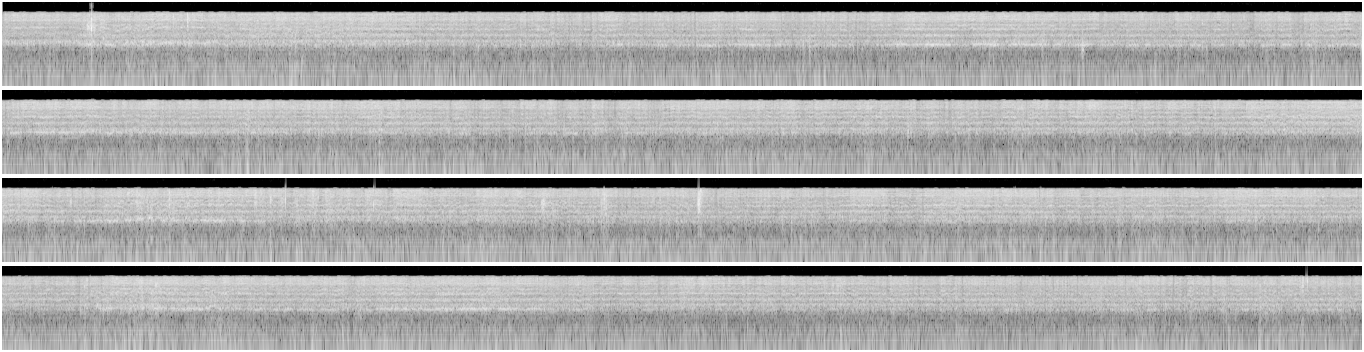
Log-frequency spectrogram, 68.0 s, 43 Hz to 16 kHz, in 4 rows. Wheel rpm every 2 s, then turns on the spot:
220, 210, 200, 210, 210, 200, 210, 210, 210, 220, 210, 210, 210, 210, 210, 210, 200, 200, 210, 210, 200, 190, 200, 200, 190, 200, 200, 200, 200, 200, 200, 200, 200, 200.
none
